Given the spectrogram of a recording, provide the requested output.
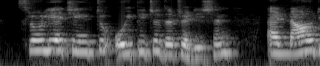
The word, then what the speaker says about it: Oitijhyo: Slowly I changed to Oitijhyo the Tradition, and now it is Oitijhyo by Anusmita. Wow. I felt like if you can pronounce other French names, you can definitely pronounce this one, right?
